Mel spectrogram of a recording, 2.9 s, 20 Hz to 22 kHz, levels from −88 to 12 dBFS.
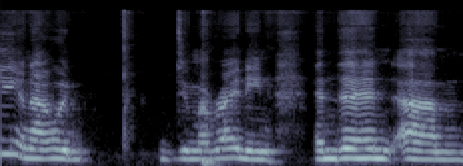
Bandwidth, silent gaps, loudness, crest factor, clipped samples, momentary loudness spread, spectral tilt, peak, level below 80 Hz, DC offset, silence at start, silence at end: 17 kHz; none; -23 LUFS; 16 dB; under 0.1%; 10 LU; -6 dB/octave; -8 dBFS; -54 dBFS; under 0.1%; 0 s; 0 s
